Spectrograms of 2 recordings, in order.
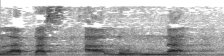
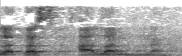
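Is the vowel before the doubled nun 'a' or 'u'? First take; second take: u; a. First: The vowel before the doubled nun is u. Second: The vowel before the doubled nun is a. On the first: The speaker calls it wrong. "Bukan latas alunna" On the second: The speaker calls it right. "mabniun alal fathi"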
